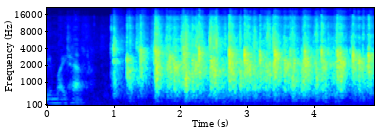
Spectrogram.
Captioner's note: audience clapping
